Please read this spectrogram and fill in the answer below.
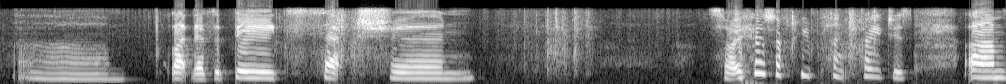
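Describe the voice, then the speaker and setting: A woman with a slightly croaky voice, chatting casually at home as she shows her craft book, with lots of ums and self-corrections. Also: mid-range voice, slight background noise, low-quality recording. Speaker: crafting vlogger. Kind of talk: casual show-and-tell. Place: indoors at home, downstairs near a patio.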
